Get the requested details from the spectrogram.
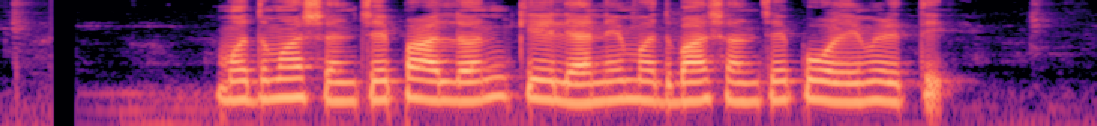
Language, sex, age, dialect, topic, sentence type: Marathi, female, 18-24, Northern Konkan, agriculture, statement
